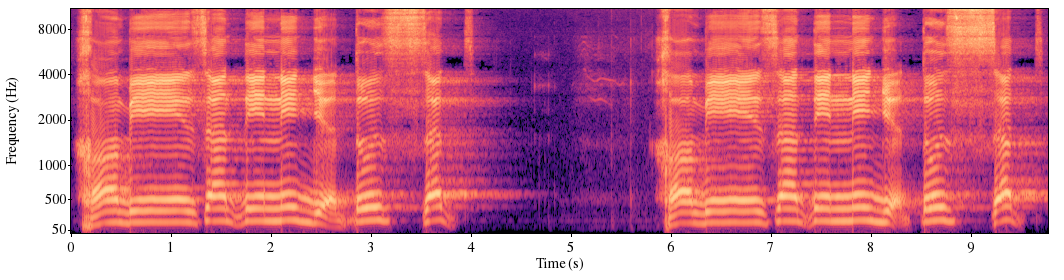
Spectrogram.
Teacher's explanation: Jadi sedikit saja ketika kita sukun ta, kita hembuskan nafas kita sedikit dan itu membentuk huruf S yang tipis. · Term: sifat hamas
